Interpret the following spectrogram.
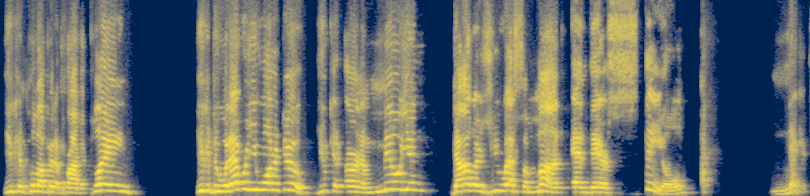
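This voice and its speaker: Speaking at normal speed, a man with a very high-pitched, sharp, animated voice leads a motivational network marketing session, and the audio is poor. He drifts between American and Nigerian accents, preaching emphatically, repeating himself, and quizzing the people listening.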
